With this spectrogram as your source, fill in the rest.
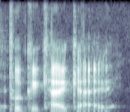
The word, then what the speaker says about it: Pukekohe: you say it, because how do you say it? Is that right? Pukekohe. Yeah, right. My mum says Pukakoko.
